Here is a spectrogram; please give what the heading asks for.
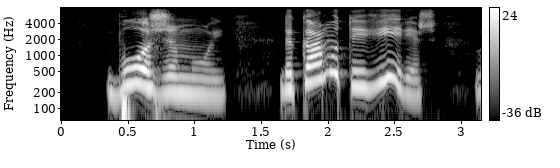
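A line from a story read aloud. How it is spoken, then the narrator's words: Furious exclamation. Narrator (Russian): воскликнула я в бешенстве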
